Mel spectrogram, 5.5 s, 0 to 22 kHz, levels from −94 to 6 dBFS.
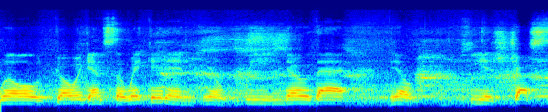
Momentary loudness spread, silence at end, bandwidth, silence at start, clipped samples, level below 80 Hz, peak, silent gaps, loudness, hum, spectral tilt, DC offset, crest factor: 10 LU; 0 s; 14.5 kHz; 0 s; under 0.1%; under -90 dBFS; -12 dBFS; none; -27 LUFS; none; -1 dB/octave; under 0.1%; 14 dB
